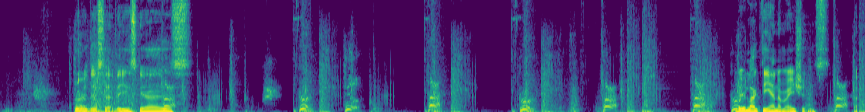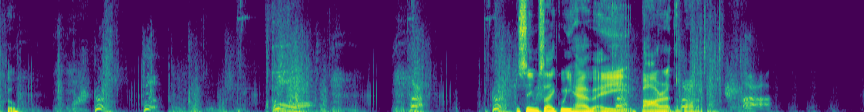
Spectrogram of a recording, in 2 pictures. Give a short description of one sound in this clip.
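Rapid magical shots pop and crackle as small creatures are hit.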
